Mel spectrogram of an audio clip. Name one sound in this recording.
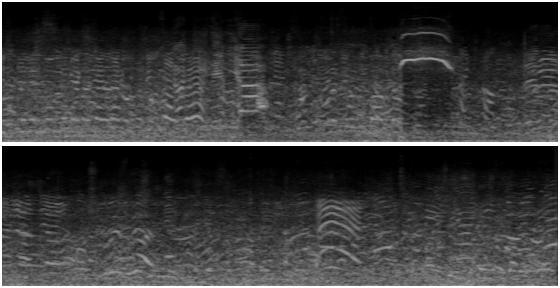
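A large crowd chatters and shouts loudly outdoors.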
